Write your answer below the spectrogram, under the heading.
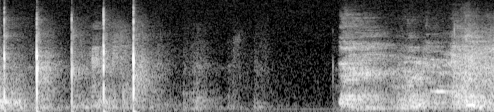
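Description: A few sharp, evenly spaced claps or taps, a short lull, then a dense burst of applause breaks out and carries on, steady.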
